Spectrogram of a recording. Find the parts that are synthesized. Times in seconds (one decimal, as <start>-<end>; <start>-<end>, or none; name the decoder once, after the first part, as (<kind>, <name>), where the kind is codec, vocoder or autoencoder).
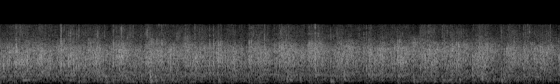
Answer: none

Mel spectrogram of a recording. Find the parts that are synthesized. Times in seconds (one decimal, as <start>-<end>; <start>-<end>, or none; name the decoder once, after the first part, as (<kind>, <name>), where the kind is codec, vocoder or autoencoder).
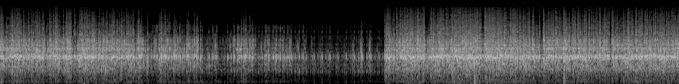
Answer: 4.9-5.6 (vocoder, BigVGAN v2)

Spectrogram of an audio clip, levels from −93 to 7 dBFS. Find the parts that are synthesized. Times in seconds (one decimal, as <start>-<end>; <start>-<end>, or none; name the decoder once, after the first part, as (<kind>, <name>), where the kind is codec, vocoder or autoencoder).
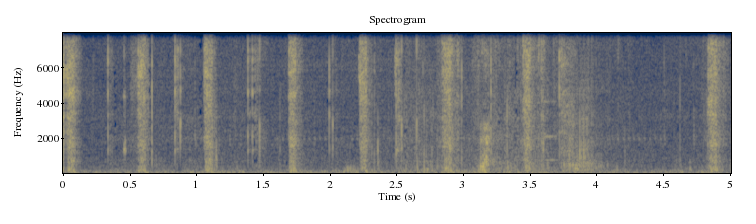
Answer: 0.0-0.9 (vocoder, BigVGAN v2); 1.4-3.4

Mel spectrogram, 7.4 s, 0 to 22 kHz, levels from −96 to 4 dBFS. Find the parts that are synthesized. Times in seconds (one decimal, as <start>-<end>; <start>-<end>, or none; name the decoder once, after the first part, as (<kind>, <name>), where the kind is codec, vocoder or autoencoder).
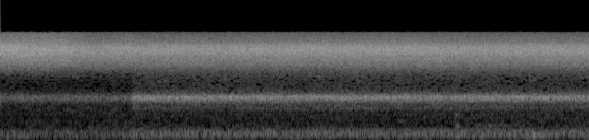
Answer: none

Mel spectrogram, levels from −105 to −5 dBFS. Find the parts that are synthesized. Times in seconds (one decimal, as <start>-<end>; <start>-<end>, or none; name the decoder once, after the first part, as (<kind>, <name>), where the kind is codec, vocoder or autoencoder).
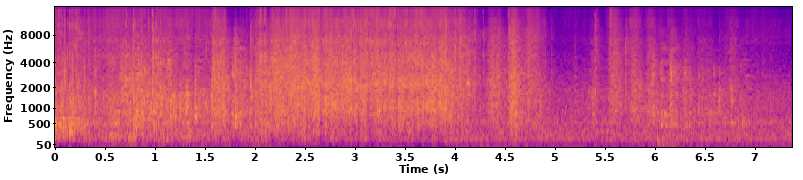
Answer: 4.8-6.0 (vocoder, BigVGAN v2)

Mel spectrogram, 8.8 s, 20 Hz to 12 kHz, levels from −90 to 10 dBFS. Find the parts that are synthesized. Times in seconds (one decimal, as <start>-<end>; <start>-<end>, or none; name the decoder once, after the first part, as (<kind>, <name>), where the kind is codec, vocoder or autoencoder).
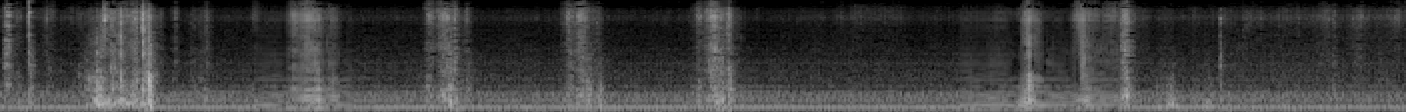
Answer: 1.6-2.2 (vocoder, BigVGAN v2); 6.0-7.0

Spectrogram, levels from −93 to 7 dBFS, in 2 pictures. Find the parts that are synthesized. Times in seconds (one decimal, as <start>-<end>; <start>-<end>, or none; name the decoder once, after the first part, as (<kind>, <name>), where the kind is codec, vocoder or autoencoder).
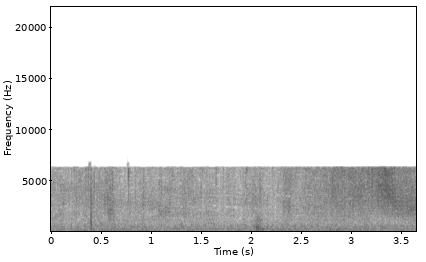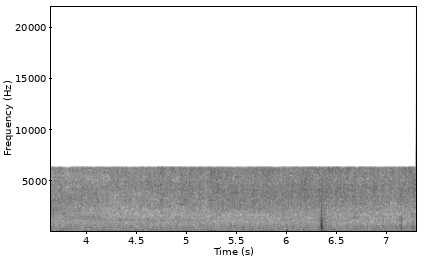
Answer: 3.9-6.0 (vocoder, BigVGAN v2)

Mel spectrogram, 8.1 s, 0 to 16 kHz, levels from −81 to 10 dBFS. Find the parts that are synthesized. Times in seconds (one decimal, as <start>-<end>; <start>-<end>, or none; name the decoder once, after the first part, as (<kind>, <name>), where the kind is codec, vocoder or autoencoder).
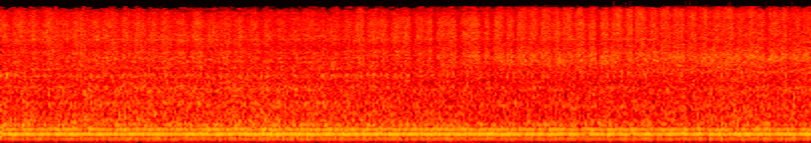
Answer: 1.8-6.3 (vocoder, BigVGAN v2); 6.8-7.5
